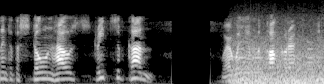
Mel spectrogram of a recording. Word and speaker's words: Caen: The Allies have driven into the stone-housed streets of Caen, where William the Conqueror in 1066 assembled the fleet with which he invaded England.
